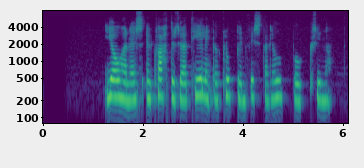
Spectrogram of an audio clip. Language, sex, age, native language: Icelandic, female, 14, Icelandic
